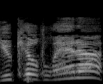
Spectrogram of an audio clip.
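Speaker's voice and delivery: mock very high, shrill, enraged, furious scream. Retelling how Superman learns Lana is dead, imitating Superman screaming. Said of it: "he starts screaming".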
